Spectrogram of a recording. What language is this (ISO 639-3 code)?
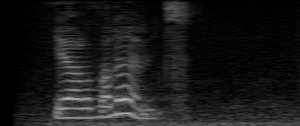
kab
